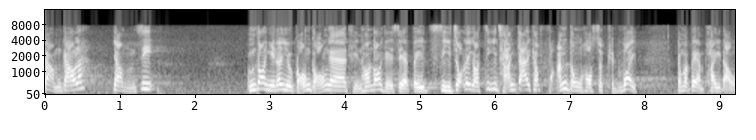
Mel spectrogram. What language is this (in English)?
Cantonese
